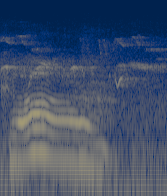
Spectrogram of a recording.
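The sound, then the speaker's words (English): Female superb bird-of-paradise giving her mating call: one drawn-out, buzzy harmonic note lasting about a second, followed by a short, fainter chirp. “The superb bird of Gishadom uses its unique call to alert the male that she is ready to mate.”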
